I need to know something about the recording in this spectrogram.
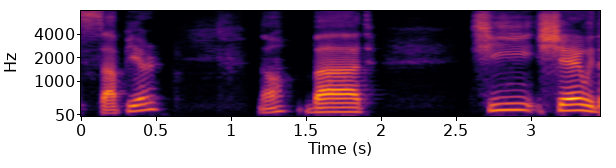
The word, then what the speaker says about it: Zapier: Well, I think that the right way to say it is Zapier.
